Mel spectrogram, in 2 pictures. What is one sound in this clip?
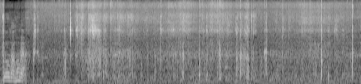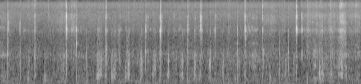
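Plastic gloves rustle and crinkle close by.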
